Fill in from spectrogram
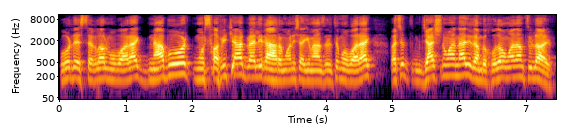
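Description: A man's voice: a little high, hardly any pauses, a bit bright. A male math teacher chatting casually with his students on a livestream, joking and laughing and calling them kids and dear ones. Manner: chatty, jokes and laughs with viewers.

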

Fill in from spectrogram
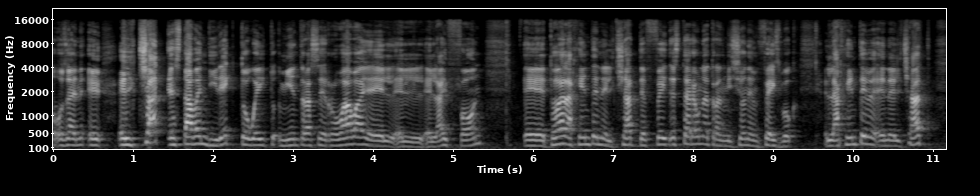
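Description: A man's voice: a little high, bright, forceful tone. A young man with a Mexican accent giving crude, slangy, mocking commentary on a video. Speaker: online commentator.

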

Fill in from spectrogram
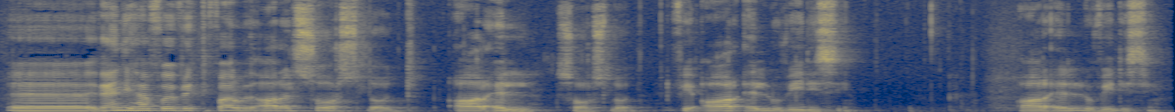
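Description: Fast-talking young Jordanian tutor. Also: male voice, on the high side. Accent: Jordanian Arabic. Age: young adult. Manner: asks quick questions and answers them himself, repeats key points. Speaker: student tutor. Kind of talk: recorded lecture explanation.

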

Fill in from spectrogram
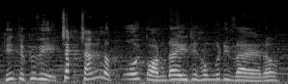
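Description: A man's voice: sits high, racing, soft background music. A man co-hosting a pageant on stage, speaking formally to the audience with playful jokes. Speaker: pageant co-host. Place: live event stage.

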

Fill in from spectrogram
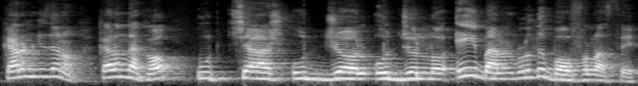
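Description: An energetic male teacher with a Bangladeshi Bengali accent, talking quickly and in a high voice. He drills spellings by repeating them and keeps asking questions that he answers himself. He is recorded on a close mic. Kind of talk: spelling lesson for exam students.

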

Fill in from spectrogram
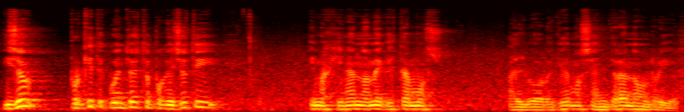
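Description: A man's voice: medium pitch, fast, warm tone, slight background noise. Argentine man telling a motivational story. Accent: Argentine Spanish. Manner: conversational, with frequent tag questions and restarts. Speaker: entrepreneurship podcaster.

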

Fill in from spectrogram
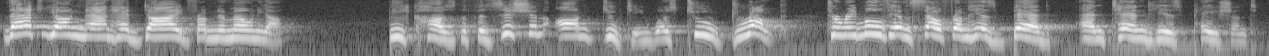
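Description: A high-voiced, earnest 1860s lady, the wife of a governor, played by an actress in a live reenactment, recounts her cause in solemn, impassioned oratory. She speaks slowly and deliberately, stressing each grim detail. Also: expressive, exaggerated voice. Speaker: historical reenactor. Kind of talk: first-person historical monologue.

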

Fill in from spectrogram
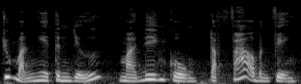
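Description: A woman narrating a late-night horror story with a husky voice. Her pitch swings widely as she tells it with drama and expression. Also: big pitch swings, normal speed, darkish tone.

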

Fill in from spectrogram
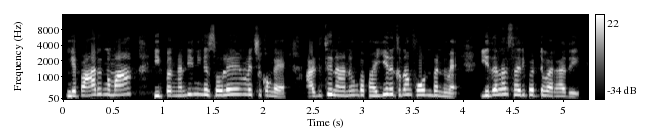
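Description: A man's voice: high-pitched, dry recording, natural voice. A man voicing a stern adult son in a cartoon, who demands answers firmly. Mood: demanding. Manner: firm, demanding, quick. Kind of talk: cartoon voice acting.

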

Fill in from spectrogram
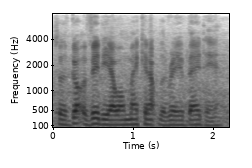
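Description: Talking very fast in a fairly even, medium-pitched voice, this man gives a casual tour of a motorhome at an indoor show, musing aloud with mild, chatty comments. He's a motorhome vlogger, and the lo-fi audio comes from a handheld camera mic in a noisy exhibition hall.

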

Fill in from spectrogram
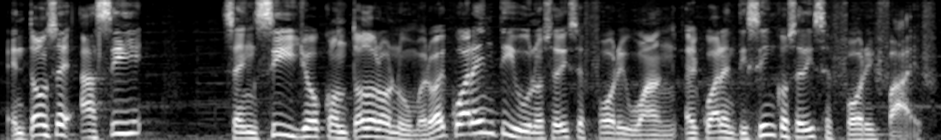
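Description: A man teaching an English lesson in Spanish, explaining step by step and asking and answering his own questions. He talks directly to his listeners and drops to a lower, softer voice for each English example. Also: sing-song, normal speed, soft background music. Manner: addresses listeners directly and informally. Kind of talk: spoken language lesson.

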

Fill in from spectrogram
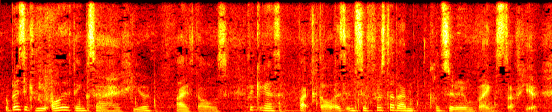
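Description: A woman's voice: mid-range voice, animated, fast talker, noisy background. A young woman chatting casually to her phone camera in a vlog, tired with a groggy morning voice, swearing lightly and poking fun at herself. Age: young adult. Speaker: vlogger. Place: bedroom at home, indoors. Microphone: phone held at arm's length.

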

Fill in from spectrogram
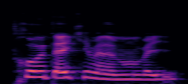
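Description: High-voiced, slow-talking tired teacher woman. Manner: patient, encouraging, reads comments aloud. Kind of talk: live online French lesson.

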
